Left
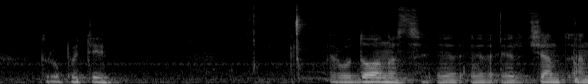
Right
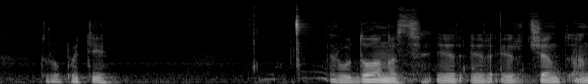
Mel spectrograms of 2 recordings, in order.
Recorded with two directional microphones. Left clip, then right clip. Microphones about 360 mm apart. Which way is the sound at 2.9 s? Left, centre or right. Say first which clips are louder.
Right 7 dB; right.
